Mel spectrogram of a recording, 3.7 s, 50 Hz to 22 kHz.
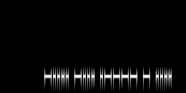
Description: Morse code, heard as a keyed tone, about 28 wpm, 700 Hz. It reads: 6B1TH
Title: Five Challenging Letter-Number Combinations 28wpm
